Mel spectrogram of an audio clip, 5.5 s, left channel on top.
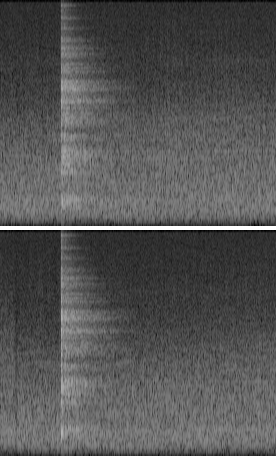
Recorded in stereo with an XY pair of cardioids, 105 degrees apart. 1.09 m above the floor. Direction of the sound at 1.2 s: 15° right.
